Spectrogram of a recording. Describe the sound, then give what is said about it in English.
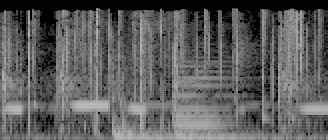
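Paper crinkles in a quick series of sharp, dry crackles, steady and fairly loud, with a low hum running underneath. “Yeah, keep doing that with the paper.”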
